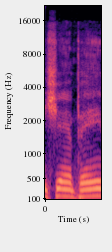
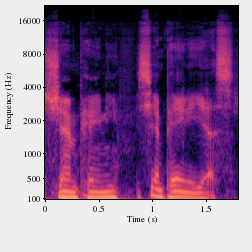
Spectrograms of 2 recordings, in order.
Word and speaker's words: Champagnie: Champagne Julian Champagne is 24. Uh yeah, he's 24. So, uh How do you say his last name? I think it's Champagnie. Thank you.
